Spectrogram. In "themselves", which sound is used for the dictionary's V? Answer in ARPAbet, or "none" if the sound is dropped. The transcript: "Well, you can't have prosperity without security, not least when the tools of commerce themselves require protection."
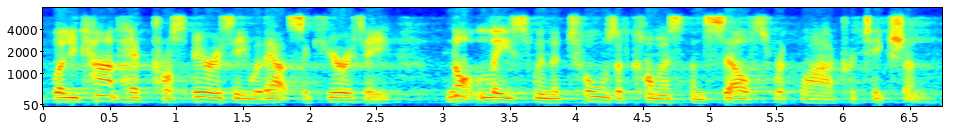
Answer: V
